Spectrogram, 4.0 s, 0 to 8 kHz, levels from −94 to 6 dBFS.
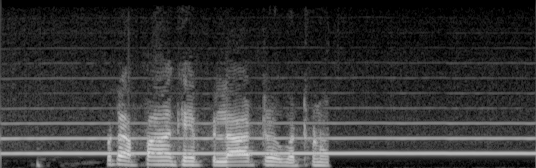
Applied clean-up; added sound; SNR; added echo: none; Trumpet; 3 dB; none.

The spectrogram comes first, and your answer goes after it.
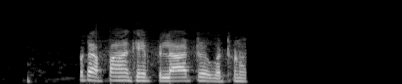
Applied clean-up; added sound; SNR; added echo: none; none; none; none.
